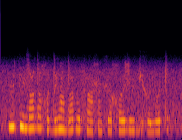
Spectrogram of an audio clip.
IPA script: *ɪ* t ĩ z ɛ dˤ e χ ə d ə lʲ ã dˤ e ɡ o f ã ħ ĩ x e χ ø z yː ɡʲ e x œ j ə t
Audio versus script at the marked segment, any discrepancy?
yes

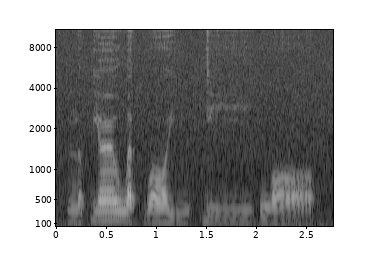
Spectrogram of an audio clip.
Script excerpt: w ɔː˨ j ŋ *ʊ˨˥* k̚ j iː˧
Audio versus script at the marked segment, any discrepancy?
no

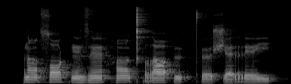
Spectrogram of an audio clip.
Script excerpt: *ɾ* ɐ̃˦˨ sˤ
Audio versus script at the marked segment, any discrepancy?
no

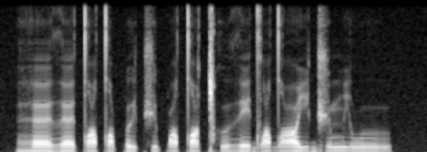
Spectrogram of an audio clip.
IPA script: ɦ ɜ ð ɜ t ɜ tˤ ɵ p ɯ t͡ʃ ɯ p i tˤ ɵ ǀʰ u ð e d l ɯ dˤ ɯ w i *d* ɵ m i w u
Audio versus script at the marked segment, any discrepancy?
yes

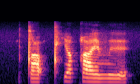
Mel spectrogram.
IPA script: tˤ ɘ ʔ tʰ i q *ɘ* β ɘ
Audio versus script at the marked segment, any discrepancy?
yes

